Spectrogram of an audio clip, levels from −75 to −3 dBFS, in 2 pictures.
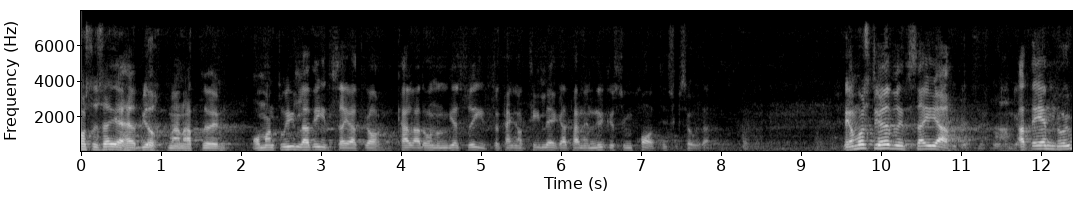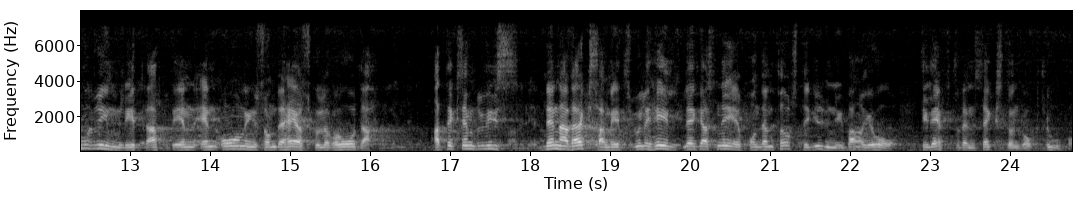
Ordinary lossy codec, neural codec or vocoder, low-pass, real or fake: none; codec, 16 kHz in and 24 kHz out, 2.2 kbps, FireRedTTS-2 codec; 7.2 kHz; fake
